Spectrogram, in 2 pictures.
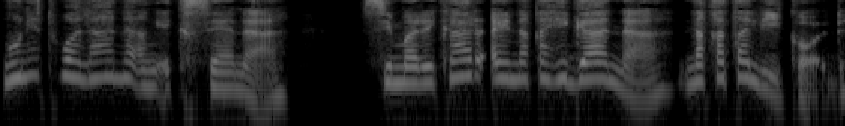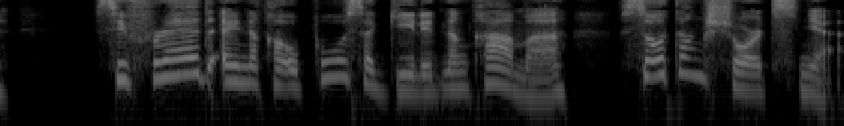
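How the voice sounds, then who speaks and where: A betrayed middle-aged wife and mother, acted by a woman, narrates her own story for an audio drama. Her pitch moves widely through short, deliberate phrases, solemn and quietly bitter. The sound is dry, with very little room in it. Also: very animated, no echo. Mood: numb, heartbroken.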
